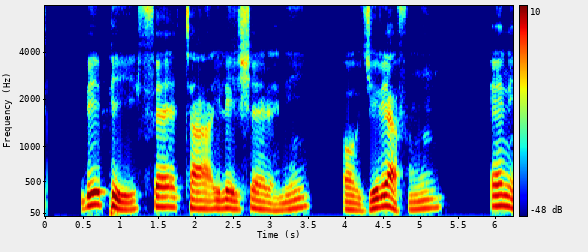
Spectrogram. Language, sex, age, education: Yoruba, male, 46-60, tertiary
